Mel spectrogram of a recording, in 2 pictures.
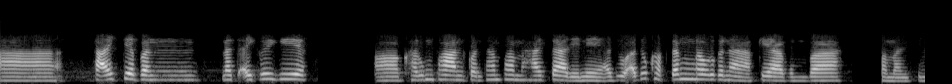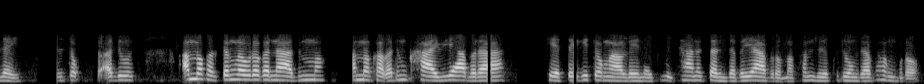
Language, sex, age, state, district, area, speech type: Manipuri, female, 45-60, Manipur, Kakching, rural, conversation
